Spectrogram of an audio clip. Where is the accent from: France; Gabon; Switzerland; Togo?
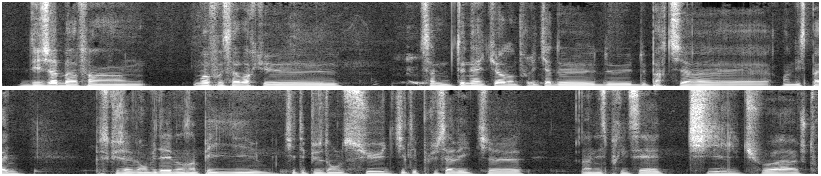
Switzerland; Ah, mais moi je suis suisse!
